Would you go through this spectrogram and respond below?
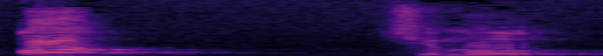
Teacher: ótimo eu tenho a última a penúltima e a anti penúltima a anti penúltima é a que é mais forte portanto se trata de uma palavra proparoxítona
